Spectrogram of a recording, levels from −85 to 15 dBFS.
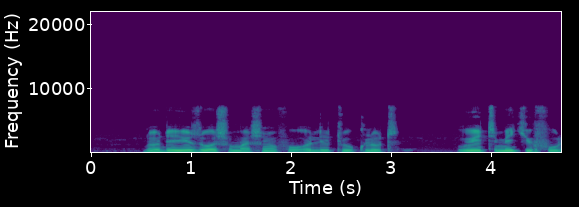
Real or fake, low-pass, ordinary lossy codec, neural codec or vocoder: real; 7.2 kHz; none; none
